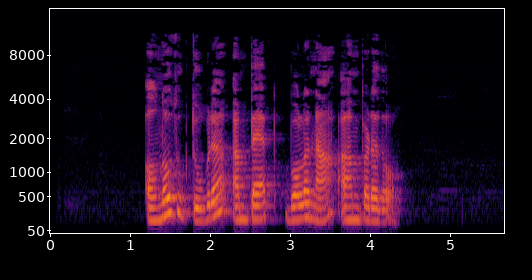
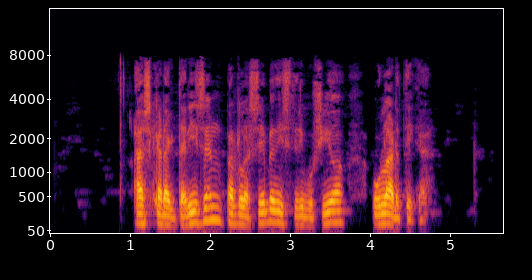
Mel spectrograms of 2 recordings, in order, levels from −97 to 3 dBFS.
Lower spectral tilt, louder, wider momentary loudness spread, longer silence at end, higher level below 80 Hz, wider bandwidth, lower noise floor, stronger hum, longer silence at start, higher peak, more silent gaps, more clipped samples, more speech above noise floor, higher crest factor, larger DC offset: second, -5 dB/octave vs -6.5 dB/octave; second, -32 LUFS vs -18 LUFS; second, 6 LU vs 12 LU; first, 1.3 s vs 0.95 s; second, -86 dBFS vs -60 dBFS; first, 11.5 kHz vs 7.8 kHz; first, -80 dBFS vs -71 dBFS; neither; first, 1.2 s vs 1.05 s; second, -14 dBFS vs -2 dBFS; neither; neither; second, 49 dB vs 54 dB; about the same, 20 dB vs 18 dB; neither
